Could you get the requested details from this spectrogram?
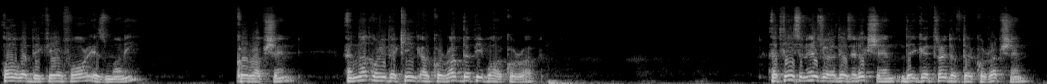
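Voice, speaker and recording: A man's voice: on the high side, mellow, rough recording. A man from the Middle East giving a sarcastic, mocking polemical monologue as a debater, issuing challenges.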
